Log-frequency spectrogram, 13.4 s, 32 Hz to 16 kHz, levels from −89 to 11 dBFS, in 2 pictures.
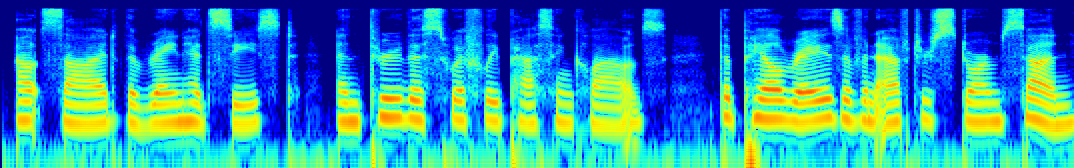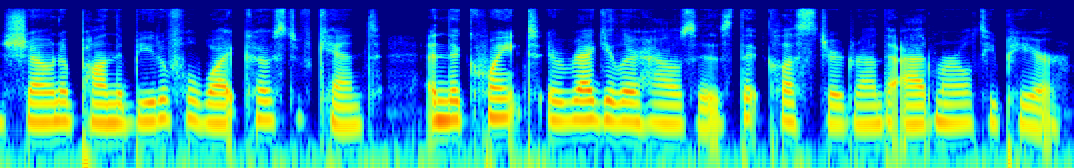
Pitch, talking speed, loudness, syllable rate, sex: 175 Hz, 170 wpm, -21 LUFS, 4.7 syllables/s, female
